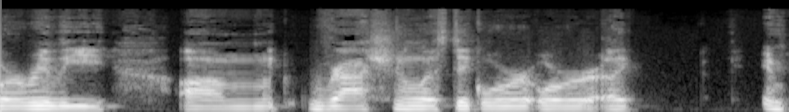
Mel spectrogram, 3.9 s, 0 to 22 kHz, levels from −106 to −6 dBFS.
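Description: At 1.19 s the speech hits a short stall from a late packet. A packet arrived behind schedule, the jitter buffer emptied, and the receiver held the last sound for about 70 ms (1.19 to 1.28 s) before resuming at the same point. Nothing is lost, but the sound in progress is drawn out with a faint buzzy, static quality, and everything after it lands roughly 70 ms later than before.

Two short concealed packet losses follow. The first runs from 1.32 to 1.36 s. About 40 ms of audio never reached the decoder, and only 16 ms of synthetic fill covers the gap. The receiver seems to have skipped ahead to catch up, trimming the earlier added delay by around 20 ms, so the sound jumps slightly with a small smear. The second, at 1.52 to 1.57 s, loses 20 ms and patches it with 25 ms of extrapolated sound. It is heard as a brief smear or wobble.

From 1.89 to 3.63 s a call bitrate drop sets in. The sound points to the encoder stepping down from about 32 kbps to around 18 kbps, holding at the lowest rate for roughly 1.65 s. 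At that rate Opus quantises coarsely and cuts the upper band, so the speech turns muffled and watery, with sibilants losing their edge, until quality recovers near the end.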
